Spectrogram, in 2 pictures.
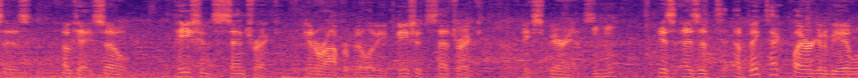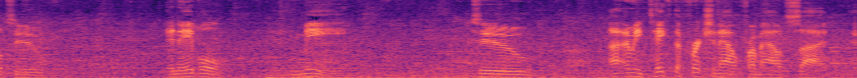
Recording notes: It’s an Interview in Action live from HLTH.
